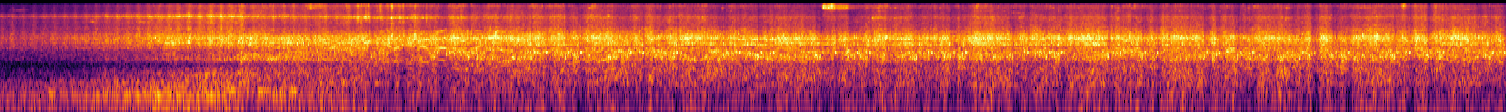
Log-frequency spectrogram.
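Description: A train running at speed on the track, its wheels clattering steadily over the rails. The sound builds over the first couple of seconds, then holds loud and even.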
